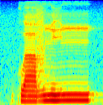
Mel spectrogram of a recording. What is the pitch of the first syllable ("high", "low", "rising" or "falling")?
low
